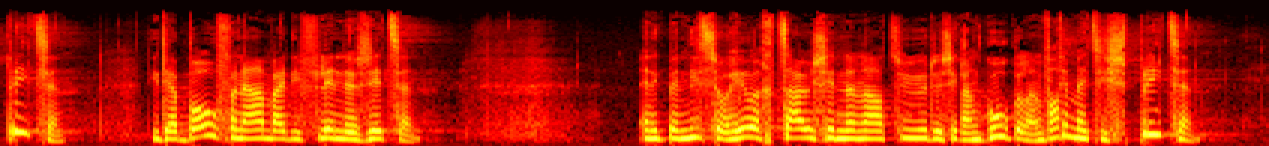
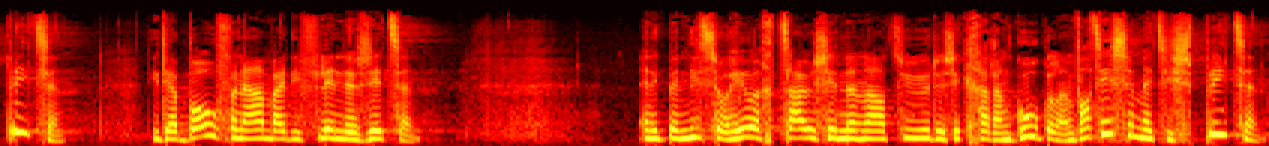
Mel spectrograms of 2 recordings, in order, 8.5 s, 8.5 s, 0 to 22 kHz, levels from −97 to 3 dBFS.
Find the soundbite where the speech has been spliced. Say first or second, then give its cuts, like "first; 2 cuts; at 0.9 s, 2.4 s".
first; 2 cuts; at 6.4 s, 7.1 s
